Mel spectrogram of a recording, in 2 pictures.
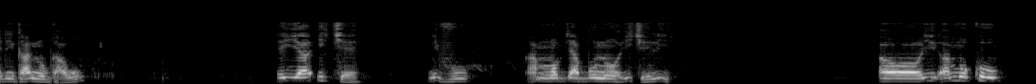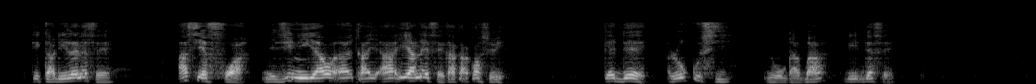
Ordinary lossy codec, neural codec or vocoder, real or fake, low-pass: MP3, 32 kbps; none; real; 7.2 kHz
